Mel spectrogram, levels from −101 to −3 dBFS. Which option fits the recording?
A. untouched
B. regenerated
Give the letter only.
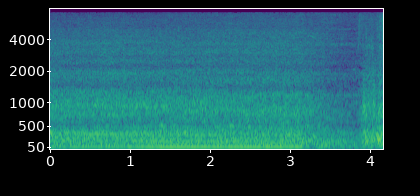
A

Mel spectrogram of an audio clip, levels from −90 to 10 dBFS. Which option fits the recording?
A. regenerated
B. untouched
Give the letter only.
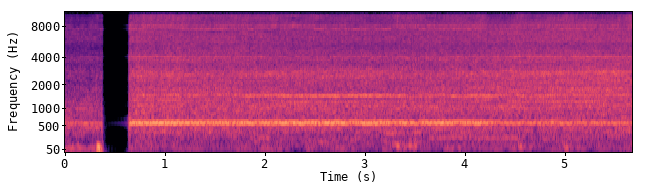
A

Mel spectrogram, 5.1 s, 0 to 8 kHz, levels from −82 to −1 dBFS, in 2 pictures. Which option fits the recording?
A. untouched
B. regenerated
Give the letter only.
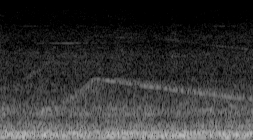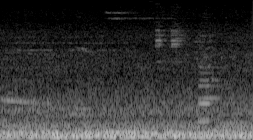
A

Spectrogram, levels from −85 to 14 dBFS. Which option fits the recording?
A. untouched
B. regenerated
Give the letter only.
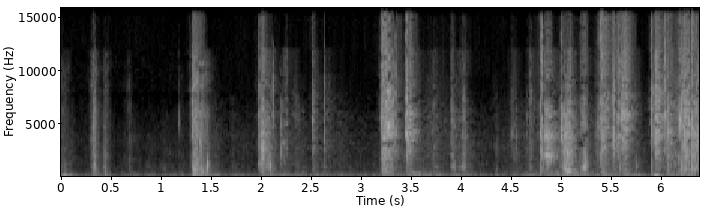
B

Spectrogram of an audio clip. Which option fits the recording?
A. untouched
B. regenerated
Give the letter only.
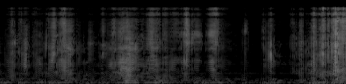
B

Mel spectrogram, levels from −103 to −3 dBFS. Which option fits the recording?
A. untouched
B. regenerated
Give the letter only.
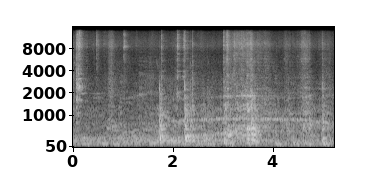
B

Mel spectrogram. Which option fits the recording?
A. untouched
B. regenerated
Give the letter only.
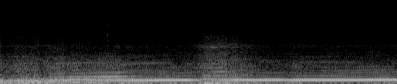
A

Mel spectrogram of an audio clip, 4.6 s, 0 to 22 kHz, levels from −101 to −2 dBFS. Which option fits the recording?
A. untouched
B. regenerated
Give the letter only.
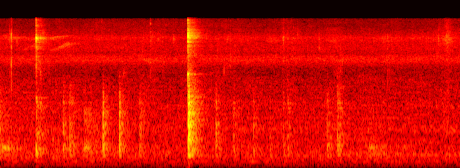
A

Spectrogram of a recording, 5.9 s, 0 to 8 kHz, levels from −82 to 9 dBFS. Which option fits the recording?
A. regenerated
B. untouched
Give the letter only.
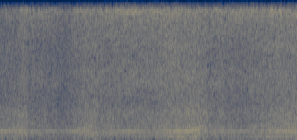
B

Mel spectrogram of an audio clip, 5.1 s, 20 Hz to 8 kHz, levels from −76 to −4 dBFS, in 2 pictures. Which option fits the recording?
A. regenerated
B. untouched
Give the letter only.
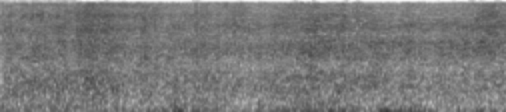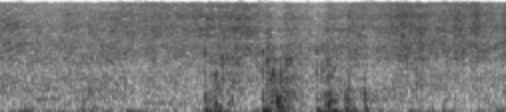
A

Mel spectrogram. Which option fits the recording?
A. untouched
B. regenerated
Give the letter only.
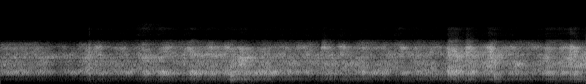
B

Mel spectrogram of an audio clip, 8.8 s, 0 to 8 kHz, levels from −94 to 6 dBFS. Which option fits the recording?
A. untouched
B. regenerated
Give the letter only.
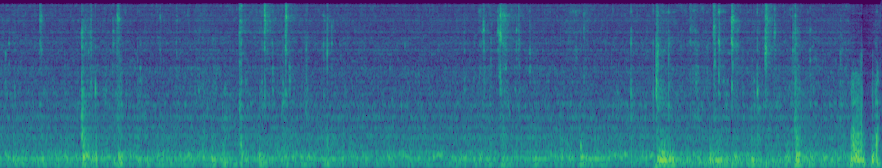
B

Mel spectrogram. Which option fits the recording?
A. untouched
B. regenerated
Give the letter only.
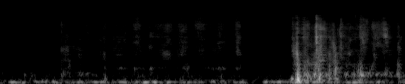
B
